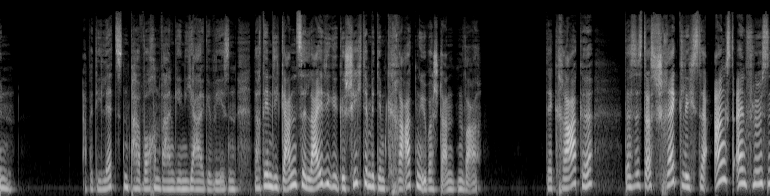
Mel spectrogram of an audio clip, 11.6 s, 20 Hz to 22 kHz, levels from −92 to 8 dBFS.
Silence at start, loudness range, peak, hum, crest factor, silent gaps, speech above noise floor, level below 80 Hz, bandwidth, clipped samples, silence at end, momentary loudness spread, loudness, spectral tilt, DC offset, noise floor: 0 s; 7 LU; 0 dBFS; none; 22 dB; none; 55 dB; -66 dBFS; 17.5 kHz; under 0.1%; 0 s; 13 LU; -20 LUFS; -3.5 dB/octave; under 0.1%; -76 dBFS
